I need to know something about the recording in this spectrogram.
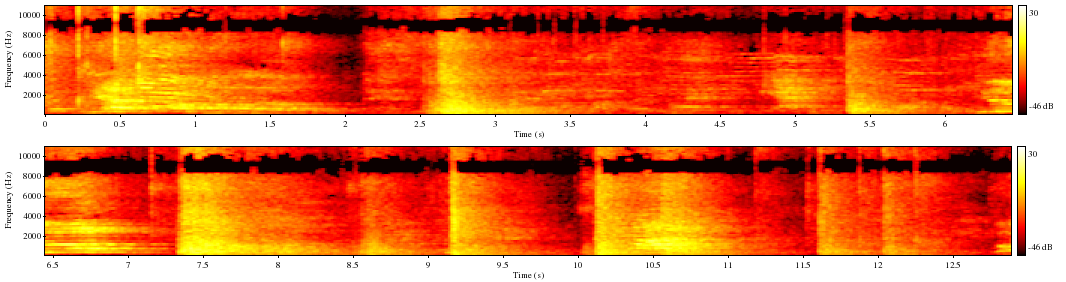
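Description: Wrestlers' bodies slamming onto the canvas of a wrestling ring: about five heavy thuds with a boom from the ring boards. The loudest come about two and a half seconds in and about seven seconds in, the latter as a dive from the top rope lands.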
